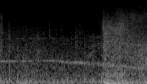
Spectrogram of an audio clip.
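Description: A rocket launcher fires with a sharp whoosh.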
